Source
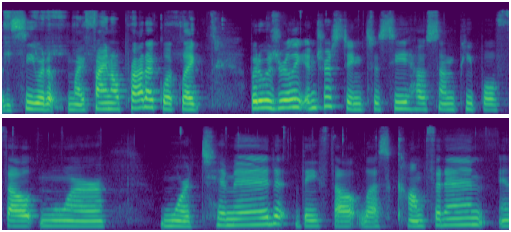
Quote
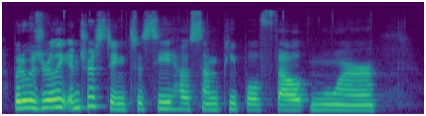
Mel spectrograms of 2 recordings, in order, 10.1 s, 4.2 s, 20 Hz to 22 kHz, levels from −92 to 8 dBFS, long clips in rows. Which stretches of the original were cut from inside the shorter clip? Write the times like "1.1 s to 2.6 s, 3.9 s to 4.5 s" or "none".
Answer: none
